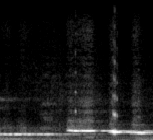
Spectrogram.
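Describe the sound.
A person whistles a short tune they just made up, alone, a steady note stepping up to a higher sustained pitch with a slight waver, clear with no talking.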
